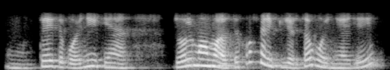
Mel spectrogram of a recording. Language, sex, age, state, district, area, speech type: Nepali, female, 45-60, West Bengal, Jalpaiguri, rural, conversation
